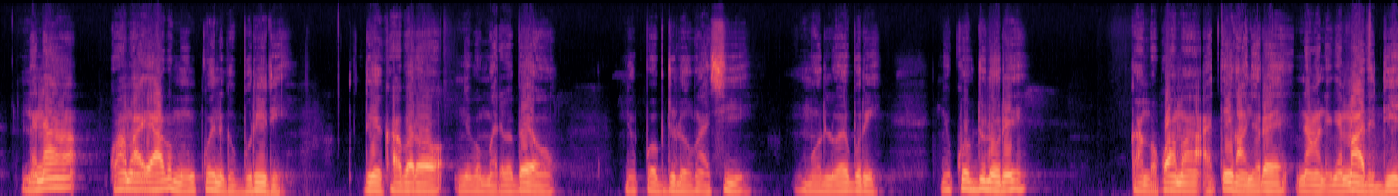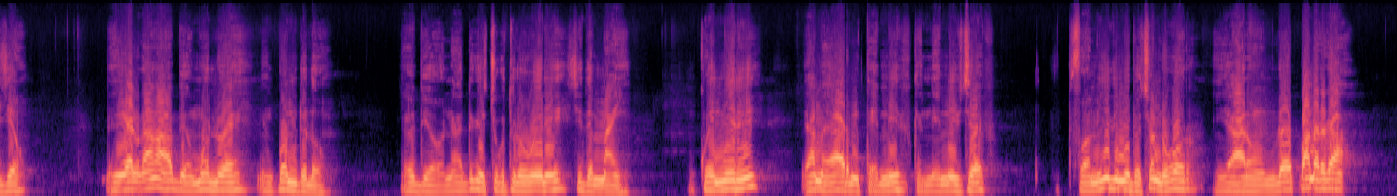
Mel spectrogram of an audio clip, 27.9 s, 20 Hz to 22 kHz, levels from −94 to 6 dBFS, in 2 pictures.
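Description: Hard clipping runs through the whole speech recording. The level is driven about 13 dB too hot, so a few percent of peaks flatten into harsh crackly fuzz.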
